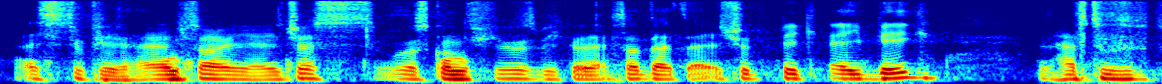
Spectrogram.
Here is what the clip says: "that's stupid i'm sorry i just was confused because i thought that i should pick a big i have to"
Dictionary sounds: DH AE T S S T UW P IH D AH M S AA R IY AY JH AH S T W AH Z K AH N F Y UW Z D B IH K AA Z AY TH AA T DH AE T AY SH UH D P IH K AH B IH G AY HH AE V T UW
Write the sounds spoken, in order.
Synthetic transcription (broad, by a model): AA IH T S S T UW P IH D AH M S AA R IY AY JH AH S T W AH Z K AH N F Y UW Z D B IH K AA Z AY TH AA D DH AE T AY SH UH D P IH K AH B IH G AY HH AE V T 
